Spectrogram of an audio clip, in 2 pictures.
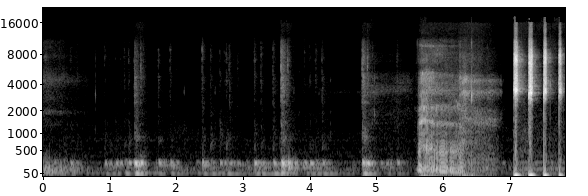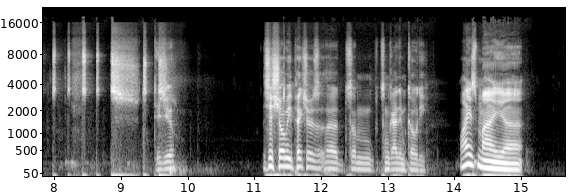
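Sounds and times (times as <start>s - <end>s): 
typing a search on a computer keyboard: 0.7s - 5.4s
speech: 9.6s - 9.9s, 11.2s - 15.1s.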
